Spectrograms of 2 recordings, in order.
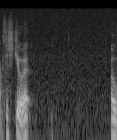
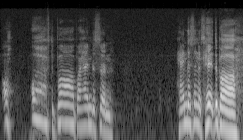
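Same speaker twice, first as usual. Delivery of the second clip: higher, louder excitement; excited cry; 6 semitones higher, 5 dB louder than usual. Real, not acted. Fan reacting to his team hitting the bar, excited cry. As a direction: gasp it out as it hits the bar.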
